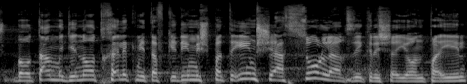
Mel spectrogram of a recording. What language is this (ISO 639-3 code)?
heb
